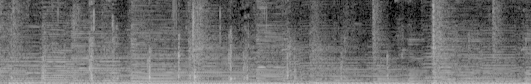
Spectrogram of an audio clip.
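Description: Rhythmic clip-clop hoofbeats of a running horse play steadily over bright children's rhyme music. The hooves are fairly loud and even, set against sustained melodic tones.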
